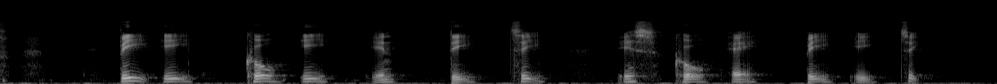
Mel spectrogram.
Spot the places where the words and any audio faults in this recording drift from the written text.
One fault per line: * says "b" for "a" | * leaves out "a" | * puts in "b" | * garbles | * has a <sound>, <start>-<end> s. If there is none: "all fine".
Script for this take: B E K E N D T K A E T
* puts in "S"
* puts in "B"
